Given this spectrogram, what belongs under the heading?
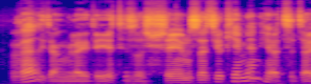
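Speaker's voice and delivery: put-on German accent. Telling a joke and trying the accent once more: put-on German accent. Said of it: "that is a better German accent".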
